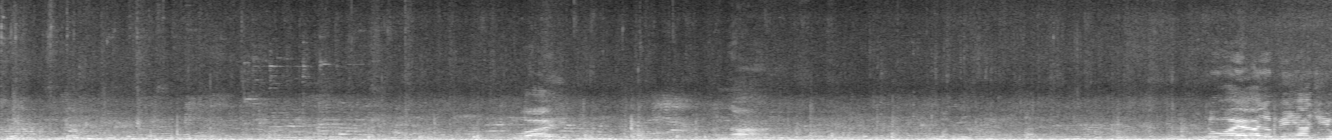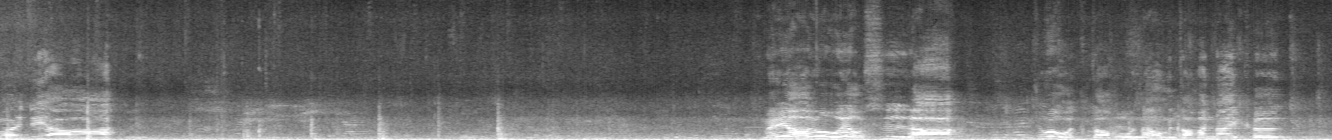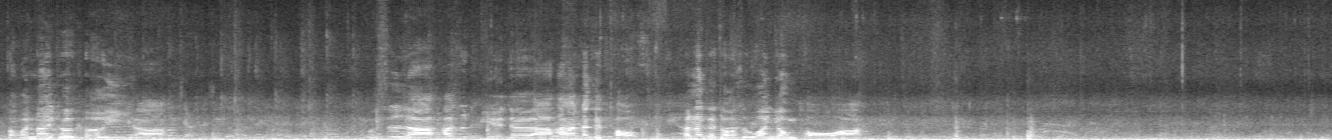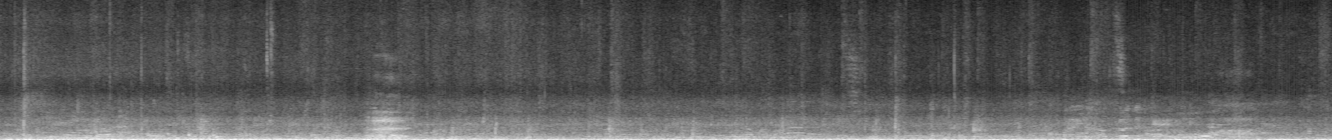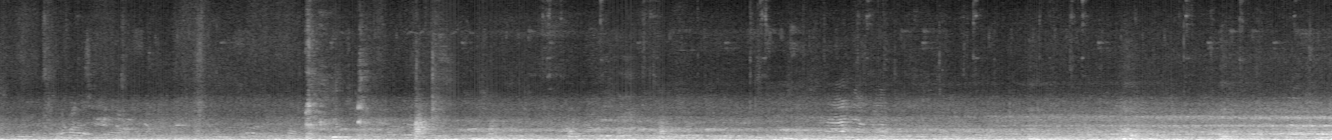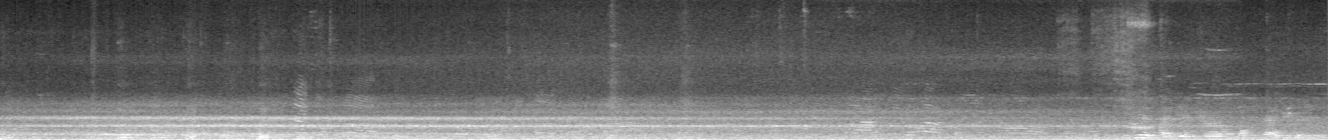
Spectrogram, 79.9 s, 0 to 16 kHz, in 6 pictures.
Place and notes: Tamsui Line, Taipei City - Tamsui Line (Taipei Metro)
from Minquan West Road Statio. to Mingde Station, Binaural recordings, Zoom H4n + Soundman OKM II
Taipei City, Taiwan, 21 January, 20:31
